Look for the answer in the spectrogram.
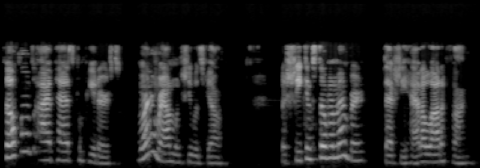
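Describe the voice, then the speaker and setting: A woman reading a children's rhyming picture book aloud in an expressive, clearly paced way, as a storytime reader. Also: mid-range voice, brisk. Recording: dull lo-fi sound.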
